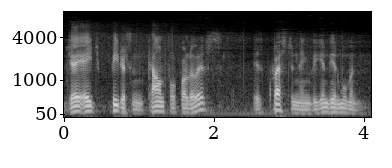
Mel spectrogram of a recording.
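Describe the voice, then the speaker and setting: A man narrating a scripted story for old-time radio in a formal, deliberate manner. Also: sits low, lively intonation. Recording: dull old radio recording, music.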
